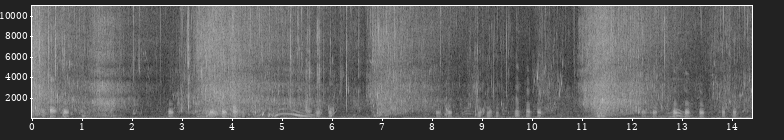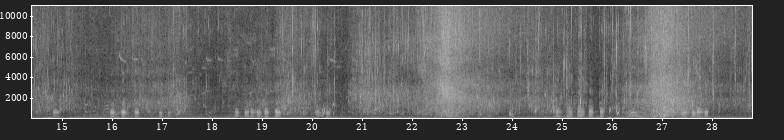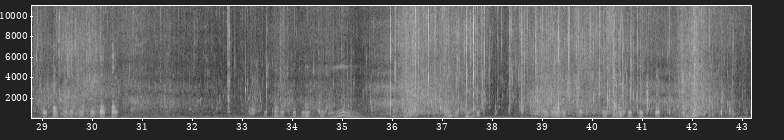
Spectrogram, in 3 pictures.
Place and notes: Seahouses, UK - feeding eider ducks ... with bread ...
Seahouses harbour ... feeding eider ducks with bread ... bit surreal that ... male and female calls ... pattering of their webbed feet ... calls from herring gulls ... black-headed gulls ... house sparrow ... much background noise ... lavalier mics clipped to baseball cap ...
15 November, ~14:00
